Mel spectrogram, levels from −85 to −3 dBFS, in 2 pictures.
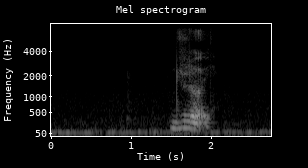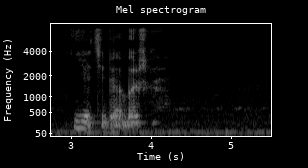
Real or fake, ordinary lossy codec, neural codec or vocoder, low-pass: fake; Opus, 64 kbps; codec, 16 kHz, 6 kbps, DAC; 7.2 kHz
